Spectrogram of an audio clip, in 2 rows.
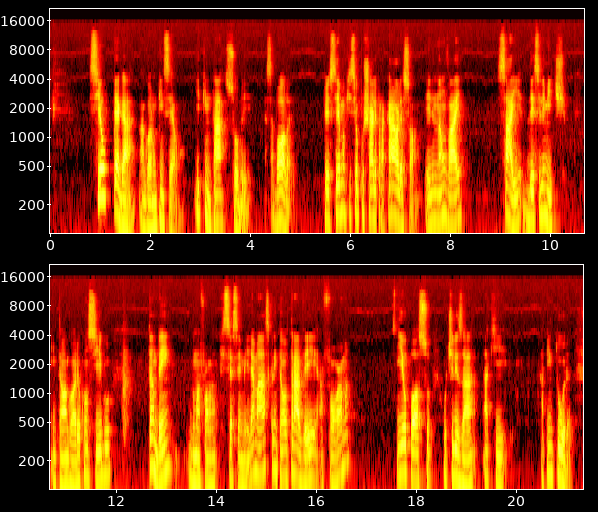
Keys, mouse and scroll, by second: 2.6 click, 3.6-15.4 drag, 18.7-21.3 drag.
